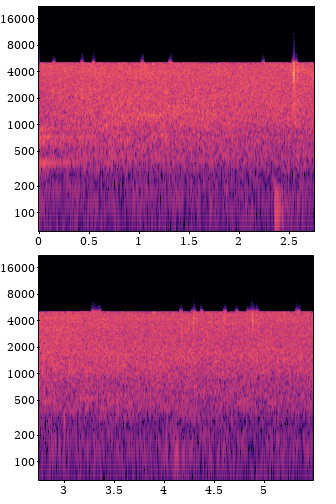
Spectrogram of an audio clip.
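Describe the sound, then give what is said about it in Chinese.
A crowd applauds steadily, a dense, even patter of many hands clapping that holds at a constant level throughout, with no voices over it. “我看你们鼓掌的都是明白人”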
